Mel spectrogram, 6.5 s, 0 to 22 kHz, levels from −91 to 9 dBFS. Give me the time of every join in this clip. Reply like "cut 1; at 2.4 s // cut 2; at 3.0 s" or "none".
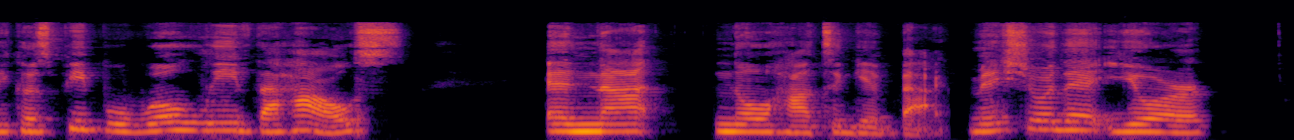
cut 1; at 4.7 s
